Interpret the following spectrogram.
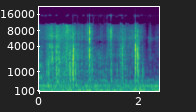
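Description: Sheet of plain copy paper being folded up and creased by hand: soft rustling with two sharp ticks, one about a second in and one near the end.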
